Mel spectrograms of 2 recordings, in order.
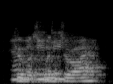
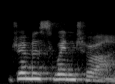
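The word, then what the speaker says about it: Drimys winteri: How do you pronounce it? Grimace Winteri. Grimace Winteri.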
